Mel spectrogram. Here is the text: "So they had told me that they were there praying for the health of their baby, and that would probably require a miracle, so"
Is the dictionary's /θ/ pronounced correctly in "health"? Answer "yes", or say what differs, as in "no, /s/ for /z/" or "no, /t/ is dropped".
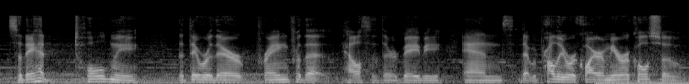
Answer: yes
